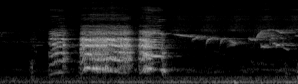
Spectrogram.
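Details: Rooster crowing: a loud harmonic crow of about a second, broken into short bursts, followed by faint high chirping from other birds.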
